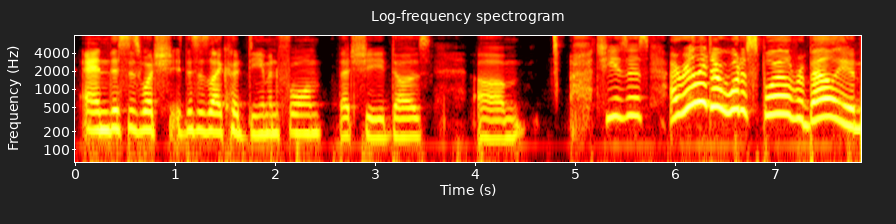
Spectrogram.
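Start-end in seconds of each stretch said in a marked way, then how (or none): 5.2-7.9 high and loud exasperated burst; excited outburst. Real, not acted. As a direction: blurt it out, worked up. Excited outburst about spoilers.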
